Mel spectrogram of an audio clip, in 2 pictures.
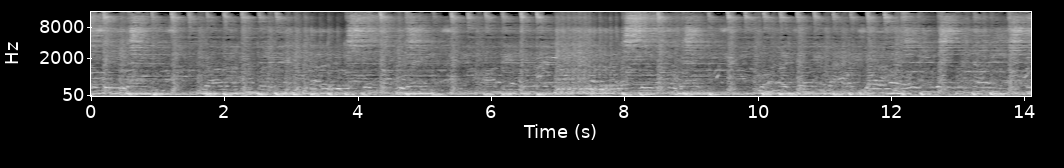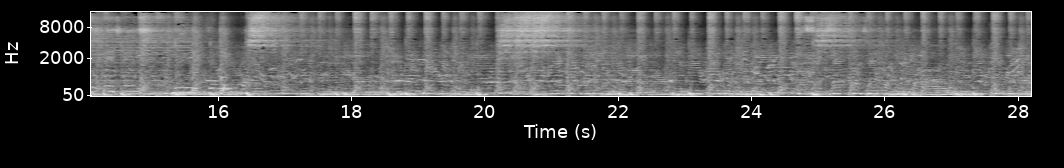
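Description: A live new wave rock band playing, with a drum kit driving the beat over a heavy bass line.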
